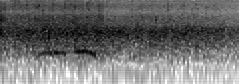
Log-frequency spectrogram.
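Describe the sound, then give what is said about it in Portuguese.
A church audience applauds in the evening, a steady, dense wash of clapping that holds at an even level for the whole stretch, with a faint brief tone rising above it near the start. “Quem crê, dê um grande aplauso nessa noite.”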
